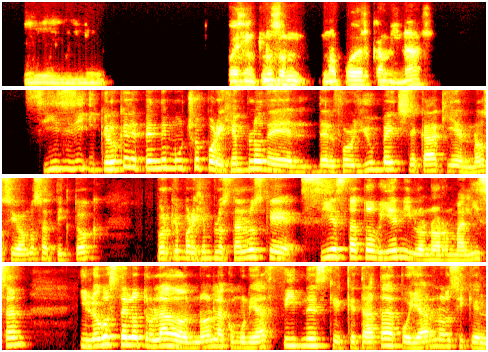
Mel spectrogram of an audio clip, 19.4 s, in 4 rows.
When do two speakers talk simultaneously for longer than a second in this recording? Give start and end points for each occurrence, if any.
none

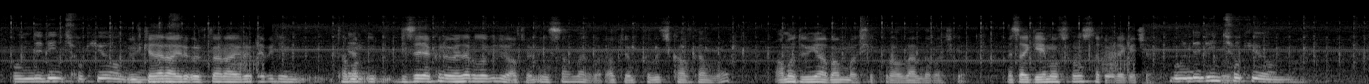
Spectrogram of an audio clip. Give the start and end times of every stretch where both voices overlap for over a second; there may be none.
none

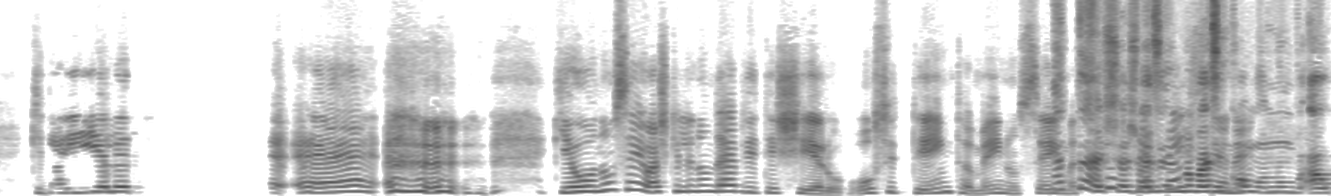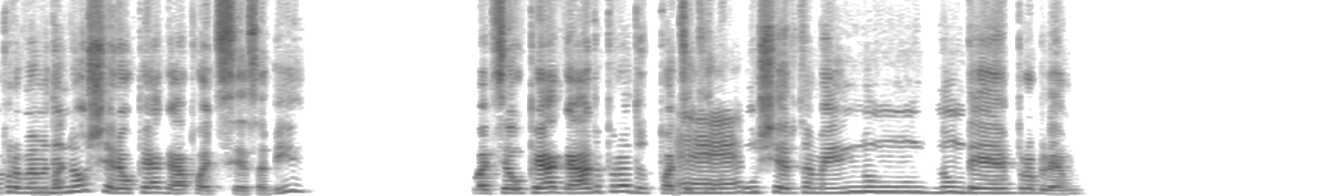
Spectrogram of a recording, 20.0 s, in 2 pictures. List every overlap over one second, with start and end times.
8.0-9.4

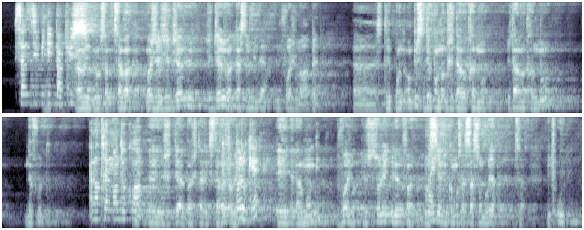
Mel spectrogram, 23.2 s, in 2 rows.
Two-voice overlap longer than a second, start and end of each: none

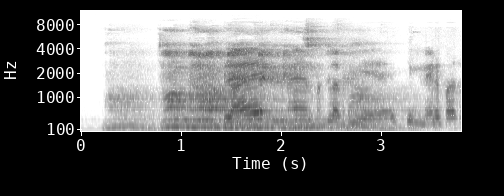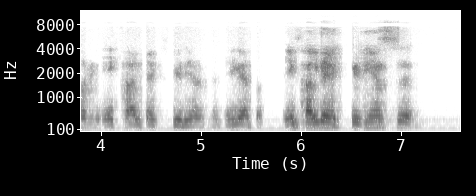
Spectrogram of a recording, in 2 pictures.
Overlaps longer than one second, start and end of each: 1.3-2.8

